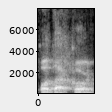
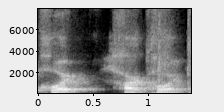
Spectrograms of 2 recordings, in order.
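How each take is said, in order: First: The name is said the way Nigerians say it. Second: The name is said in a non-Nigerian way. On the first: The speaker calls it right. "We say Port Harcourt" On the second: The speaker calls it wrong. "we don't say Port Harcourt"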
